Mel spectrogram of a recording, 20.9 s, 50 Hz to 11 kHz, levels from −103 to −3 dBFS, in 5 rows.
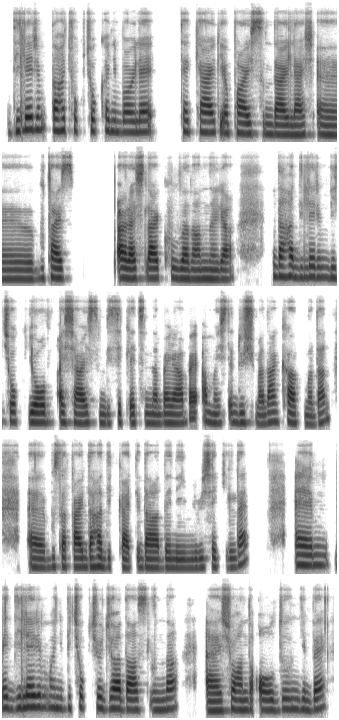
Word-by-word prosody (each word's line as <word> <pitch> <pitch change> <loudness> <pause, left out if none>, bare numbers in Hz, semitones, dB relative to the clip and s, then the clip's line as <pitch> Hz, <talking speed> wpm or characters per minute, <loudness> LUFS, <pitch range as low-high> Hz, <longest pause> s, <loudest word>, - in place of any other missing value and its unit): Dilerim 265 +3 +2
daha 245 0 +3
çok 245 -1 -9
çok, 235 0 -5
hani, 225 -2 -3
böyle, 220 0 0 0.3
"Teker 220 -2 +1
yaparsın." 195 -2 0
derler, 175 0 +1
eee, 170 -1 -2
bu 180 - -8
tarz 180 -2 +2 0.5
araçlar 180 0 +6
kullananlara. 175 -1 0 0.5
Daha 210 -2 +2
dilerim 195 0 -3
birçok 190 0 -2
yol 180 -1 +4
aşarsın 170 -1 +1
bisikletinle 165 0 -4
beraber 165 -6 +2
ama, 170 -3 -2
işte, 175 +1 -4
düşmeden 180 +1 -1
kalkmadan, 170 +3 -2 0.4
eee, 160 -1 +2
bu 170 +2 -6
sefer 170 -1 +1
daha 170 -1 +2
dikkatli, 160 -1 -2
daha 155 -1 +3
deneyimli 155 -1 -3
bir 160 - -3
şekilde, 165 - -3 0.6
emm, 200 -1 +2 0.2
ve 220 -2 -1
dilerim, 235 +1 +3
hani, 220 -2 -4
birçok 225 +1 -4
çocuğa 210 -2 +3
da 195 - +7
aslında, 190 +2 0 0.4
eee, 175 0 +3
şu 180 +3 +1
anda 190 0 +1
olduğun 195 +2 0
gibi 195 +2 0
180 Hz, 135 wpm, -25 LUFS, 170-205 Hz, 0.6 s, da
